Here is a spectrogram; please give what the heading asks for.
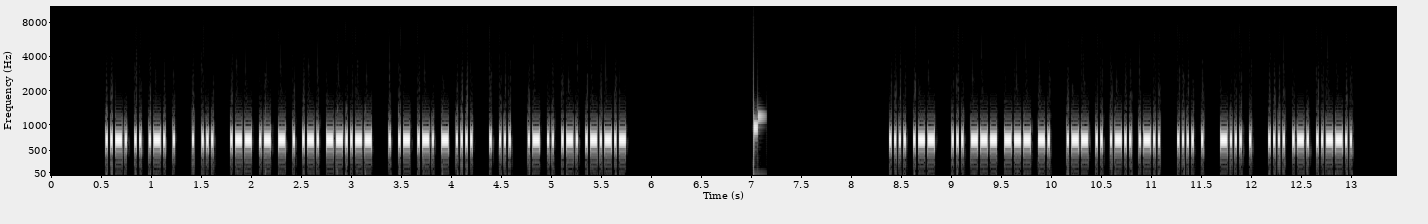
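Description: Very fast Morse code at 50 words per minute sending practice sentences built from the top 400 words and abbreviations: a single steady mid-pitched tone keyed in rapid dots and dashes, sent in two long runs separated by a pause and a brief click.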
